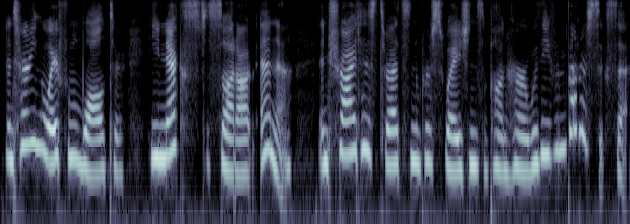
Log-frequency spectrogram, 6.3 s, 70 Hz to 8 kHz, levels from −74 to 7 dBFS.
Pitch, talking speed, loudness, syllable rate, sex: 270 Hz, 210 wpm, -18 LUFS, 5.7 syllables/s, female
